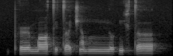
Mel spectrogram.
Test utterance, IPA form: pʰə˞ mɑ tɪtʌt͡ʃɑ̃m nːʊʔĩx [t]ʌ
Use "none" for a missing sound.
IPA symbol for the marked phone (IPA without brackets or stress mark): t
